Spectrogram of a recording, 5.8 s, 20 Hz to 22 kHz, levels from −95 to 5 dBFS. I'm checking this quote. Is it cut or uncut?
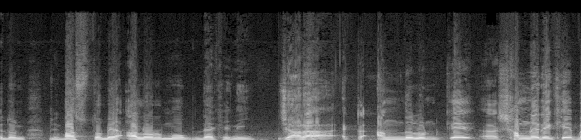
cut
